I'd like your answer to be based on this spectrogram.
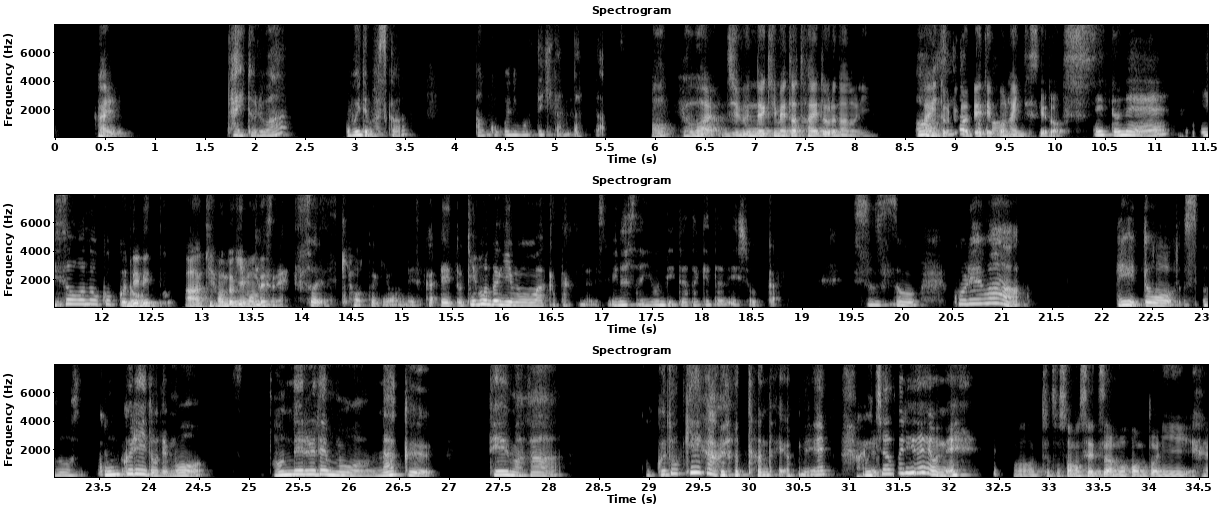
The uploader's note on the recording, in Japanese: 収録場所： オンライン (Zoom)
